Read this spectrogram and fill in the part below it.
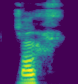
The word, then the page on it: Czech: [ʧɛk]; /tʃɛk/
